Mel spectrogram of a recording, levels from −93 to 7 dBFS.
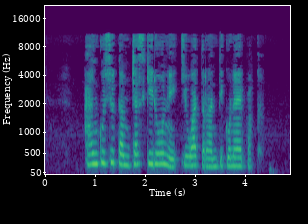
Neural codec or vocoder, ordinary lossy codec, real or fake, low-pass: none; AAC, 32 kbps; real; 10.8 kHz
